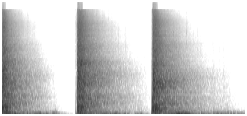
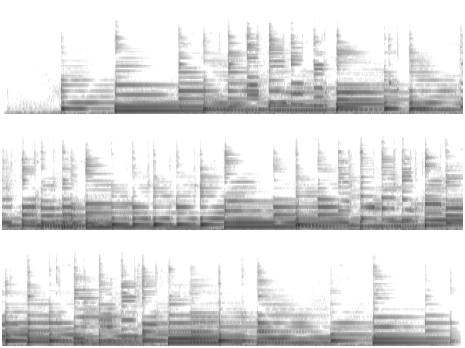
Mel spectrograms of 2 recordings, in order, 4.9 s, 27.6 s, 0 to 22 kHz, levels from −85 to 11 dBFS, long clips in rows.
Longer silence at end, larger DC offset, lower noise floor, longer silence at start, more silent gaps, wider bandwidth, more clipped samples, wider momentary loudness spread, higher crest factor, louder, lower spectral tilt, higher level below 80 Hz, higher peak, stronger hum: first, 0.55 s vs 0.15 s; neither; second, -45 dBFS vs -55 dBFS; second, 0 s vs 1.1 s; first, 1.43-1.47 s vs none; first, over 20 kHz vs 7.2 kHz; first, 0.2% vs under 0.1%; first, 24 LU vs 11 LU; about the same, 16 dB vs 18 dB; first, -12 LUFS vs -25 LUFS; second, -3 dB/octave vs -9 dB/octave; first, -30 dBFS vs -46 dBFS; first, 0 dBFS vs -6 dBFS; neither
